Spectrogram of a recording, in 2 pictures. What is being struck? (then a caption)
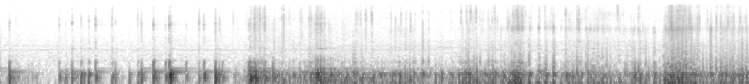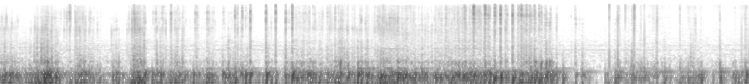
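Metal mesh microphone grille. Long pink nails and fingertips tap and scratch the metal mesh grille and sides of a silver Blue Yeti microphone. A dense, irregular stream of soft, muffled taps and scrapes follows, heavy in low thumping tones with little high-end detail. The clip is continuous, close-up handling noise with no voice.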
